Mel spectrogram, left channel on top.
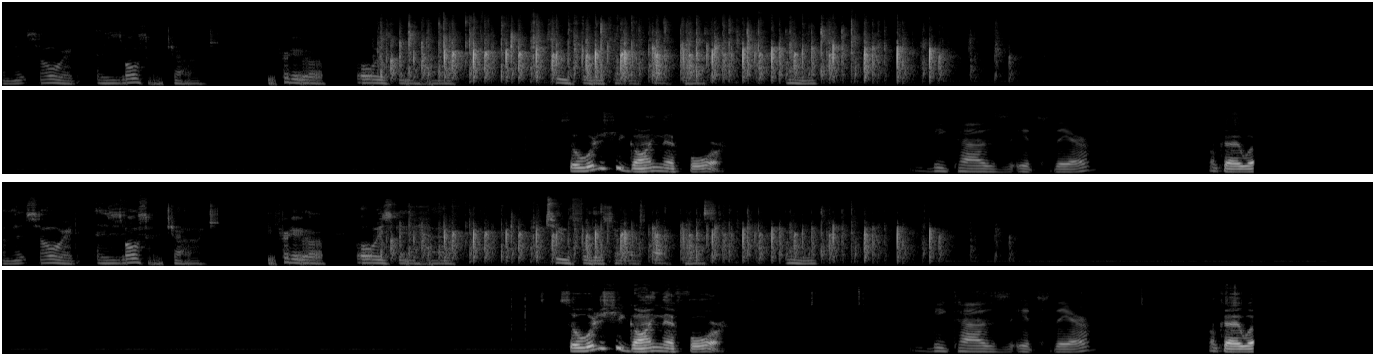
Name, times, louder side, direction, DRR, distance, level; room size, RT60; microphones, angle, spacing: voice 1, 0.0-2.2 2.7-3.2 3.5-4.6 5.0-5.1 5.4-7.2, right 4 dB, 50° right, 1.5 m, -45 dB
Clapping / Applause, 3.8-10.1, left 7 dB, 85° left, 1.7 m, -35 dB
voice 2, 7.8-8.2 22.8-24.6, right 2 dB, 25° right, 1.9 m, -43 dB
voice 3, 19.3-20.9 25.8-26.2, right 4 dB, 80° right, 0.8 m, -30 dB
head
